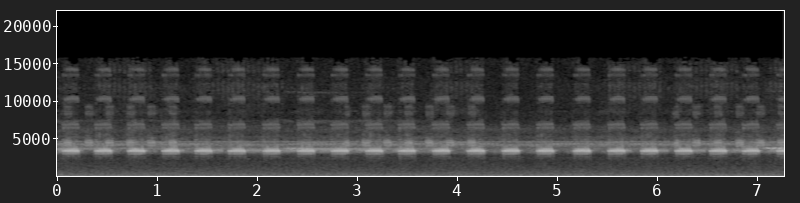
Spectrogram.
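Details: Deep-autumn nighttime chorus of grass insects at Changnyeong, South Korea: sharp, high-pitched chirps repeat nearly three times each second, steady and regular, backed by a softer insect shimmer and a faint low drone.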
